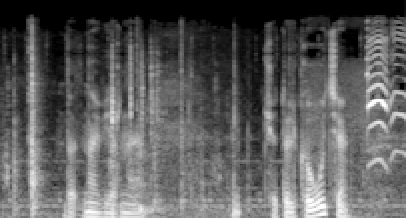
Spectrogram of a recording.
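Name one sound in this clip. A wooden box lid opens with a creak.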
